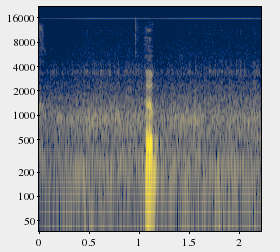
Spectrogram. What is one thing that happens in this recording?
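A phone gives a short beep.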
